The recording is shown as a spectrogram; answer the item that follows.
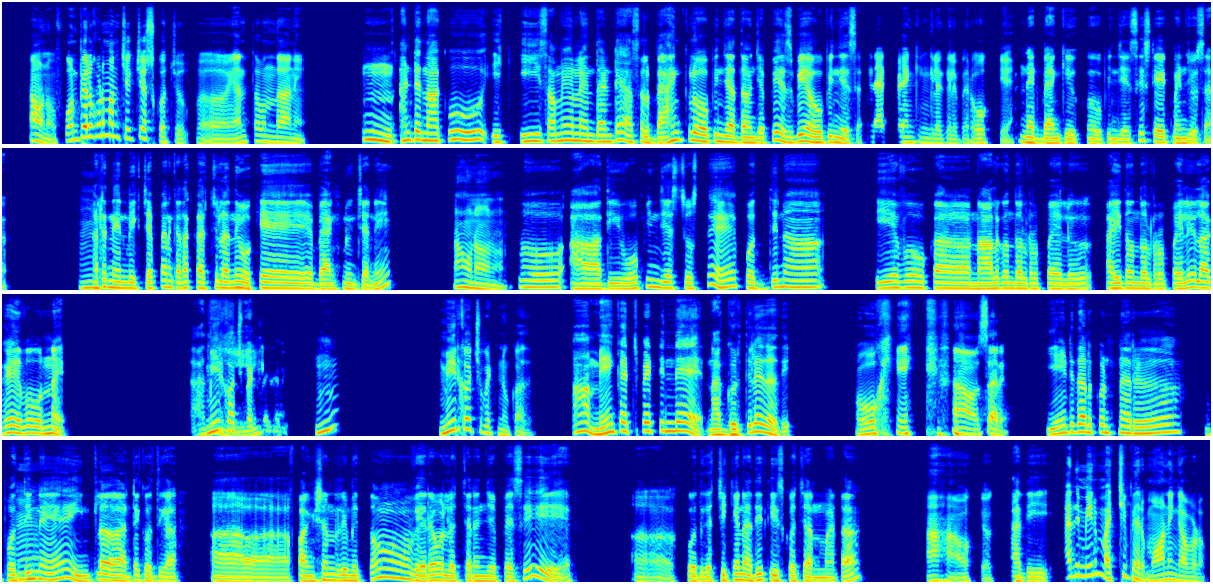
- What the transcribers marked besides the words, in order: in English: "ఫోన్‌పేలో"; in English: "చెక్"; in English: "బ్యాంక్‌లో ఓపెన్"; in English: "ఎస్‌బిఐ ఓపెన్"; in English: "నెట్ బ్యాంకింగ్‌లోకెళ్ళిపోయారు"; in English: "నెట్ బ్యాంకింగ్"; in English: "ఓపెన్"; in English: "స్టేట్మెంట్"; in English: "బ్యాంక్"; in English: "సో"; in English: "ఓపెన్"; laughing while speaking: "ఓకే. ఆ!"; chuckle; in English: "ఫంక్షన్"
- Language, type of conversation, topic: Telugu, podcast, పేపర్లు, బిల్లులు, రశీదులను మీరు ఎలా క్రమబద్ధం చేస్తారు?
